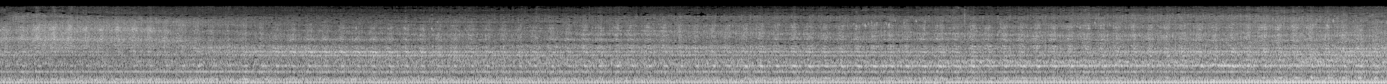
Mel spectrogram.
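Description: Farm tractor's diesel engine running steadily at idle, close up, growing a little louder near the end.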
